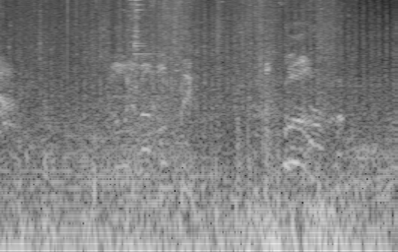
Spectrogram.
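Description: Explosions boom and crackle in a fast game firefight.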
